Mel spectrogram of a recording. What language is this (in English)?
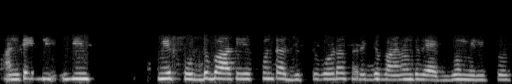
Telugu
